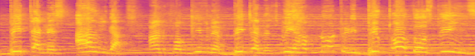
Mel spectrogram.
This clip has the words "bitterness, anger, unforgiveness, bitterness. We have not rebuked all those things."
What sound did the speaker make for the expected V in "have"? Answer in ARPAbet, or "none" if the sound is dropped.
V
